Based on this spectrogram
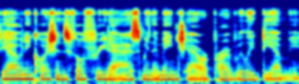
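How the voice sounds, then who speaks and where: A quiet voice at a moderate pace. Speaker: gaming guide creator. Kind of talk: tutorial. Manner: casual, filler-heavy.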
